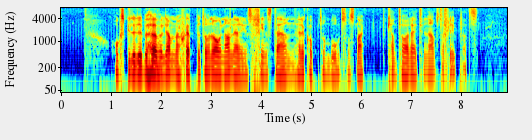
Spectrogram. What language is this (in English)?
Swedish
